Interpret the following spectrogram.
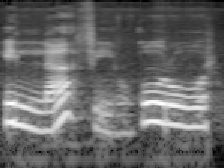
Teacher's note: غين comes from the top of your throat.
